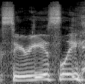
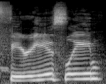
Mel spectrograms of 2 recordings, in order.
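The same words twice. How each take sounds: First: Said in the usual way. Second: "Seriously" said with an F at the start, as "feeriously"; punning pronunciation. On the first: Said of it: "Like, seriously". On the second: Shown as a demonstration. Fan pointing out the diary's pun, "Seriously" starting with F. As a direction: swap the S of "Seriously" for an F. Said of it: "they use all these puns".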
